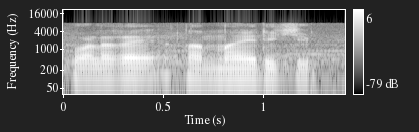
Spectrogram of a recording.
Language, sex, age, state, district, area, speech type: Malayalam, male, 18-30, Kerala, Idukki, rural, spontaneous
